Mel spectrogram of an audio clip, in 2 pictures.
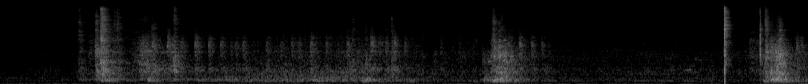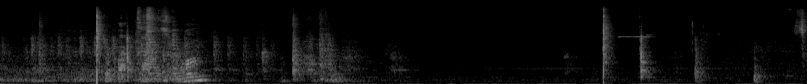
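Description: Sounds inside an old Westinghouse elevator car: button presses and sharp mechanical clicks, with intermittent door and machinery noise. A short high beep sounds near the end.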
